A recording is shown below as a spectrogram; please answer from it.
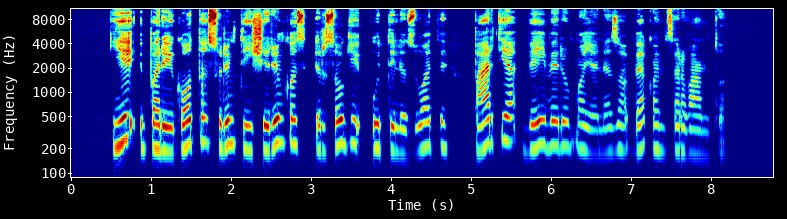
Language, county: Lithuanian, Utena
